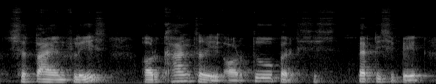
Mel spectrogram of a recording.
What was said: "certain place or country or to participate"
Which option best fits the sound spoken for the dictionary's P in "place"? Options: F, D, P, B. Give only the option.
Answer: F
